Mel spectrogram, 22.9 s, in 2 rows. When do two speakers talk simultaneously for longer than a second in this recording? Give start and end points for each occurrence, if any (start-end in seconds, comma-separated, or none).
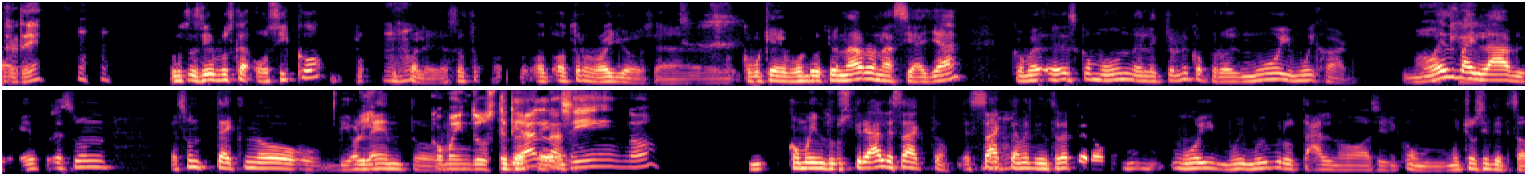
14.1-15.7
